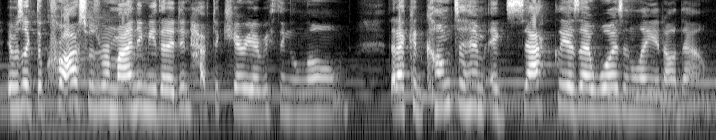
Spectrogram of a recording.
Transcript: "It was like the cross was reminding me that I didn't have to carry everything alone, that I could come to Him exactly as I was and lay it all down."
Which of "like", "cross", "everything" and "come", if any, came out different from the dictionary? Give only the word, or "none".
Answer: none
